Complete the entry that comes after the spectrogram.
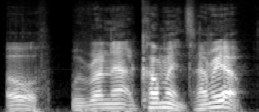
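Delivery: ordinary talk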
